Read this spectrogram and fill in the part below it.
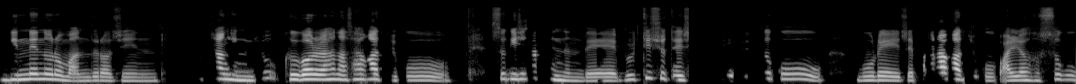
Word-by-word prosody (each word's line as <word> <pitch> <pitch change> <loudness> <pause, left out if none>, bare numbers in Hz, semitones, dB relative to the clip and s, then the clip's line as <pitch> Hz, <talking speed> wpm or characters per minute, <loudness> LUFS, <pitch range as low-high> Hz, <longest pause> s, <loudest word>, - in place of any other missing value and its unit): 린넨으로 225 +1 +3
만들어진 170 -1 -3 0.5
소창행주? 235 +2 +1
그거를 230 0 +6
하나 225 -3 +2
사 235 +2 0
가지고 190 -6 -1 0.4
쓰기 250 -1 -2
시작했는데, 175 - -2
물티슈 275 +6 -3
대신에 210 -3 -1 0.3
이제 415 - -8 0.3
쓰고 245 -8 -3 0.3
물에 190 -1 0
이제 185 +1 -5
빨아 270 +8 +2
가지고 235 - 0
말려서 185 0 0
쓰고 215 +2 -6
210 Hz, 290 characters per minute, -21 LUFS, 180-245 Hz, 0.5 s, 그거를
